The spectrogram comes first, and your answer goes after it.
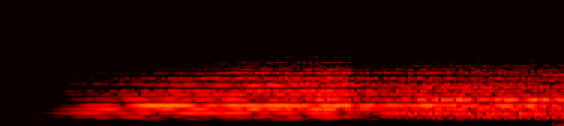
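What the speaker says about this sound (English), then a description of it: "So the second thing we have is this Analog Lab preset right here," A sustained synth pad from an Analog Lab preset swells in softly and holds one rich, harmonic chord for a few seconds, smooth and airy, alone and without talk, before cutting off.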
